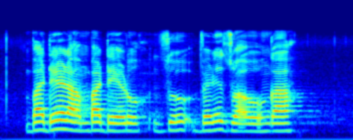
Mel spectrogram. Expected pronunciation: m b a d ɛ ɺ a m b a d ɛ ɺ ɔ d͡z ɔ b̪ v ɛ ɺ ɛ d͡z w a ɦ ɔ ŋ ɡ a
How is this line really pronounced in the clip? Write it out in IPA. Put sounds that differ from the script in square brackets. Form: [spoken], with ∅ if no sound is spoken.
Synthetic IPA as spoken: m b a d ɛ ɺ a m b a d ɛ ɺ ɔ d͡z ɔ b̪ v ɛ ɺ ɛ d͡z w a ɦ ɔ ŋ ɡ a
